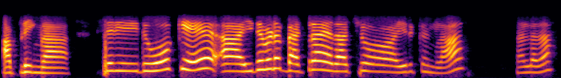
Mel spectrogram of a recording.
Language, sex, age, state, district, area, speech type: Tamil, female, 30-45, Tamil Nadu, Perambalur, rural, conversation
